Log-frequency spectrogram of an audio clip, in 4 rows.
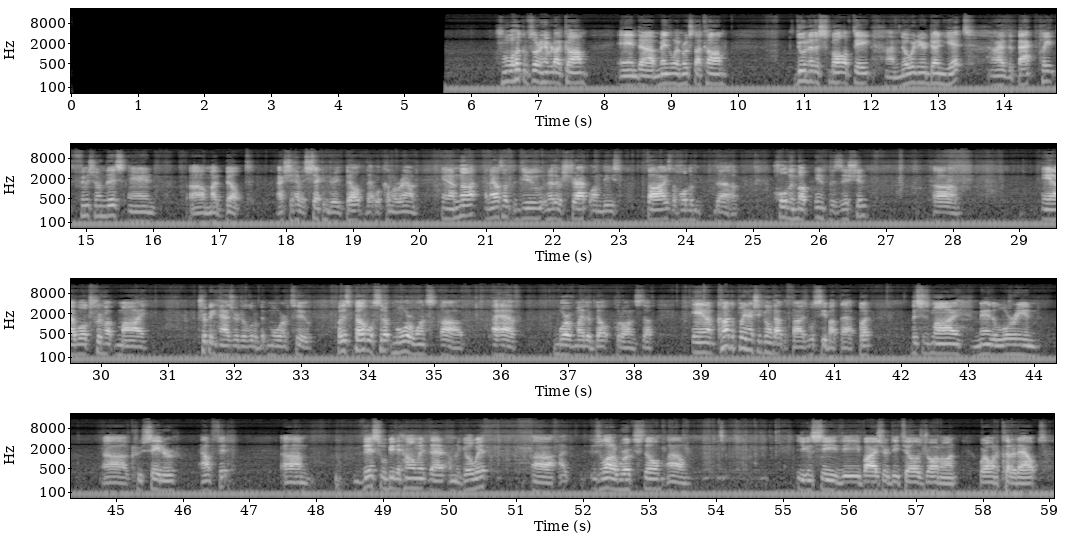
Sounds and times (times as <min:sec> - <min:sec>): Speech: 0:06.4 - 0:09.9, 0:10.8 - 0:26.8, 0:27.7 - 0:28.3, 0:29.3 - 0:30.8, 0:31.4 - 0:41.6, 0:42.2 - 0:44.1, 0:44.8 - 0:46.8, 0:47.5 - 0:48.0, 0:48.6 - 0:54.2, 0:55.2 - 0:59.0.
